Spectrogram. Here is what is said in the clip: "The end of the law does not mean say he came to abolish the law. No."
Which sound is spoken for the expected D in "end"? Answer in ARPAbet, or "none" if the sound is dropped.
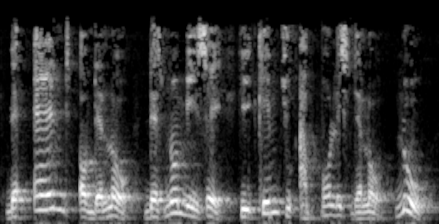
D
